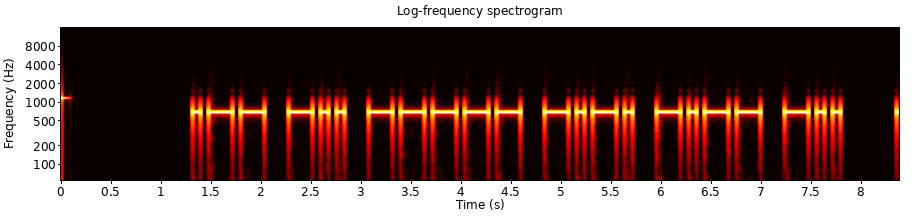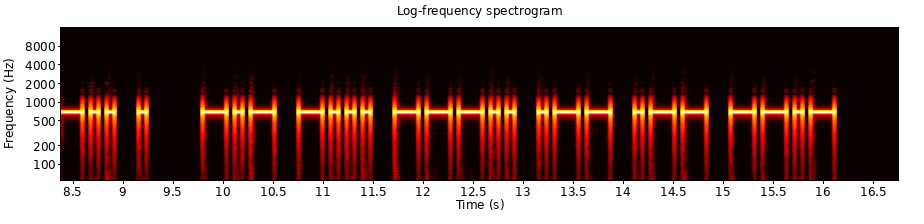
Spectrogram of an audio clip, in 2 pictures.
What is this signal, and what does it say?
Morse code, heard as a keyed tone, about 15 wpm, 700 Hz. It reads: WD0CYD DE KB8WWQ
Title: USA Callsign DE Callsign - 6 Characters - 15wpm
